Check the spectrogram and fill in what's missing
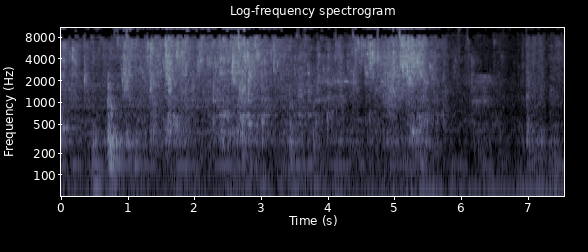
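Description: A tap runs steadily into a sink while someone rinses their face, a soft continuous splashing stream with faint irregular splashes, heard close but quiet.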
